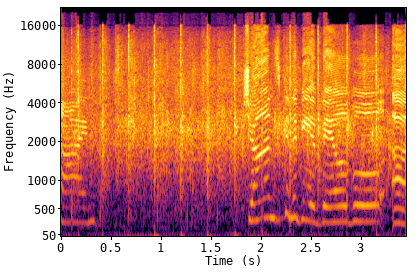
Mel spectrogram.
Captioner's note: applause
